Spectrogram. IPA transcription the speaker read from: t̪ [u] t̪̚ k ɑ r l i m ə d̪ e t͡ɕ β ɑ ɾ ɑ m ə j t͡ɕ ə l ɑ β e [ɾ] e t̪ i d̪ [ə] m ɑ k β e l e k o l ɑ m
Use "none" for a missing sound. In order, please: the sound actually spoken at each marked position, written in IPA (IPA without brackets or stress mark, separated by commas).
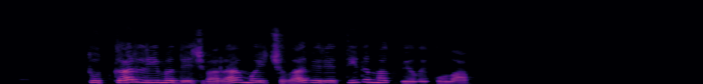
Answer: u, ɾ, ə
